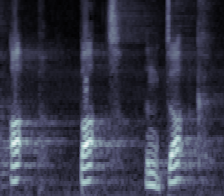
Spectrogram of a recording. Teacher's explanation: in the south, you get ah in words like up, but, and duck. In the north, you get up, but, and duck.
